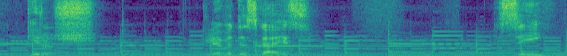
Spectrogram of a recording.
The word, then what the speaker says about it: Kirsch: This is the pronunciation of this one is Kirsch. Okay, this is Kirsch, Ki and here Rush, right? So pronunciation of this is Kirsch. It's not Kirsch or Kirsch. It's Kirsch.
